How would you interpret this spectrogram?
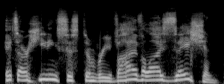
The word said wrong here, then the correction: revitalization: It's more like revitalization.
